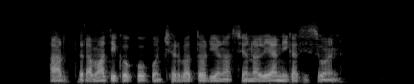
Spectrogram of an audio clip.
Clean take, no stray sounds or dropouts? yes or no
yes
